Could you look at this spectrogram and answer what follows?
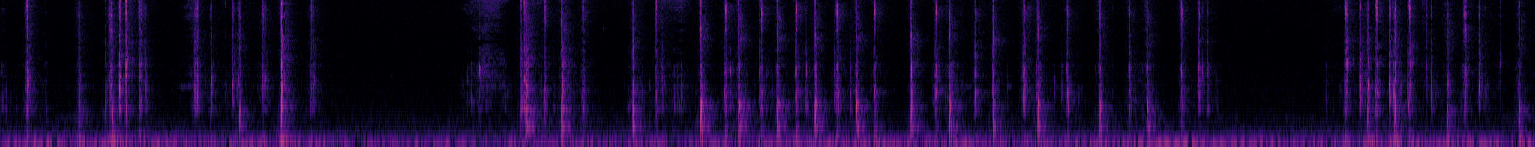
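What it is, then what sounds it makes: Plastic gaming keypad. Fingertips rapidly press the keys of a plastic Razer Tartarus Chroma gaming keypad, producing a dense run of sharp, dry clicks and clacks in quick bursts with brief pauses. Each keystroke is crisp and short with no ring, over a faint low hum throughout.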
